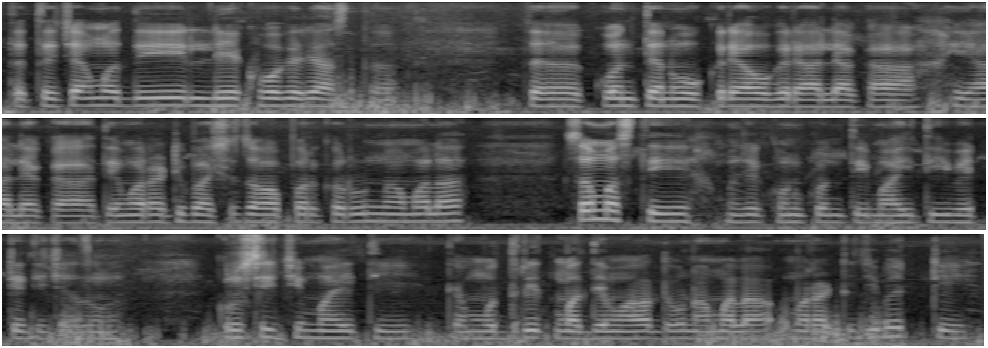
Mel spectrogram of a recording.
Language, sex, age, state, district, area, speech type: Marathi, male, 18-30, Maharashtra, Hingoli, urban, spontaneous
